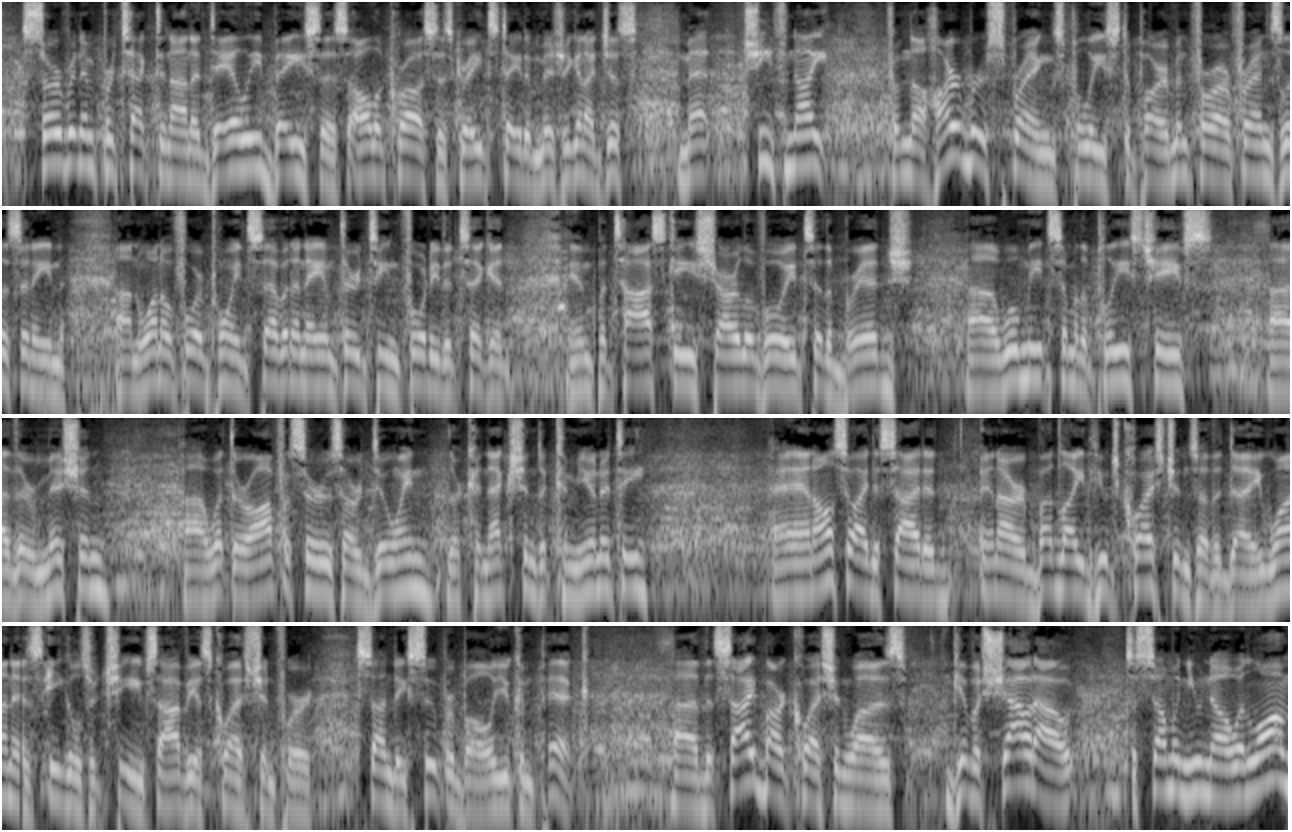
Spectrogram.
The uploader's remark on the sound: Today, we're broadcasting live from the Annual Michigan Association of Chiefs of Police Convention at the Amway Grand Plaza in Downtown Grand Rapids.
